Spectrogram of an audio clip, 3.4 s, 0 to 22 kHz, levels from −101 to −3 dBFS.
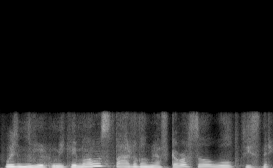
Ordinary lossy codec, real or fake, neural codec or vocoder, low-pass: none; fake; codec, 16 kHz in and 24 kHz out, 0.4 kbps, LongCat-Audio-Codec, four codebook decoder; 7.2 kHz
